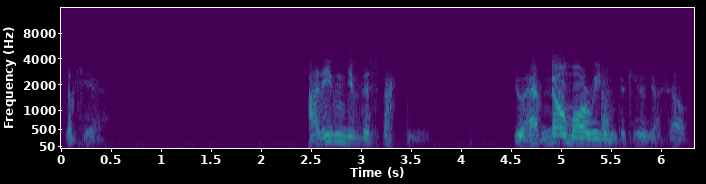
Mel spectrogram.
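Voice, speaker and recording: An actor playing a possessive, obsessed male scientist, speaking in a measured, persuasive way in an old English film dub. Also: mid-range voice, sing-song, slightly rough. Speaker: professor. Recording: dull, dry old film soundtrack.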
